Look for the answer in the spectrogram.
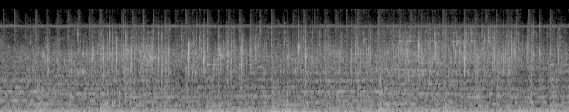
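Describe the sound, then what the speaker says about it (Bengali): Tap water runs steadily into a bucket being filled full, a continuous splashing rush that stays fairly even throughout with no voices. "এই বালতির ভিতরে আমরা জল ভরে নেবো, সম্পূর্ণ জল"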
